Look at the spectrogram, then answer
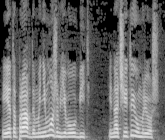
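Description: A woman voicing an earnest, gentle young male necromancer. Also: a little high, steady tone, quick pace, natural voice.

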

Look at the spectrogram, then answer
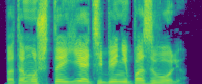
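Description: A man voicing an anguished, guilt-ridden young man who is quick to fly into a rage, raised well above his own voice. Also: on the high side, expressive, dry recording, studio quality, voice pushed up. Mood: furious. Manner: tense, shouting outbursts. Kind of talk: audiobook character voice.

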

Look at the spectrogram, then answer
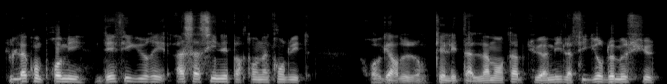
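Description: A man's voice: mid-range voice, a little fast, darkish tone, no room sound, studio quality, close to an everyday voice. A man playing a scolding, pompous doctor. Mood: indignant. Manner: stern, rhetorical scolding. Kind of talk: audiobook reading.

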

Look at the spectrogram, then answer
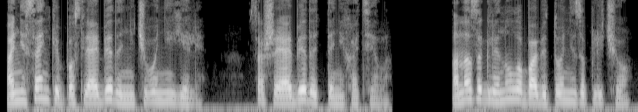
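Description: A woman narrating a story in an even, measured reading. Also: fairly low pitch, dry recording, clean studio sound.

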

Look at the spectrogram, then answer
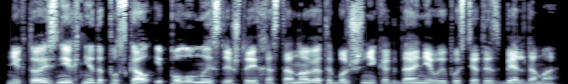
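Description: A man reading an audiobook in an even, measured narration. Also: low-pitched, no room sound. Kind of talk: scripted narration.

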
